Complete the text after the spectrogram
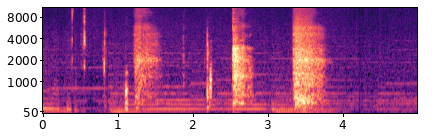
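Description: A young man laughs briefly.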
